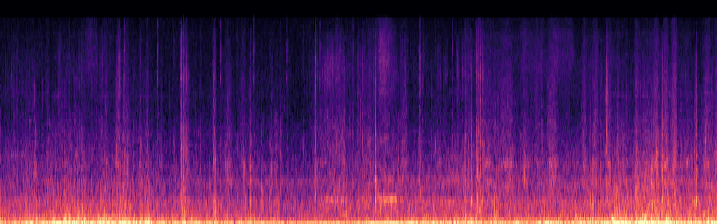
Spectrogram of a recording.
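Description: Car driving slowly, heard from inside the cabin: a steady low engine and tyre rumble with occasional faint clicks, growing a little louder near the end.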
